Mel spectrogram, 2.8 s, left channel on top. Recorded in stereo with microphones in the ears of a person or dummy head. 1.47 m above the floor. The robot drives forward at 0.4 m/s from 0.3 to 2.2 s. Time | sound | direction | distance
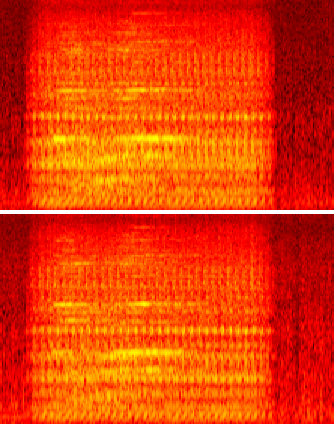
0.4 | a squeak | 20° right (ahead or behind) | 1.6 m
